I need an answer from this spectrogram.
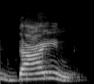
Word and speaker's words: thine: फिर दाइन, थिन नहीं है, दिन नहीं है।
